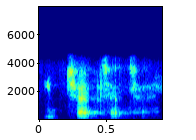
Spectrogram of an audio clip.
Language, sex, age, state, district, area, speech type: Hindi, male, 45-60, Madhya Pradesh, Betul, urban, conversation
